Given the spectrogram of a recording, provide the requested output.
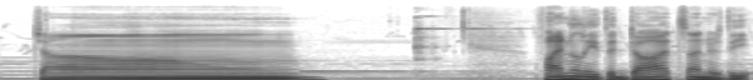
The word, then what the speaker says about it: Cāṅg: So it's like CH but less breathy. Sanskrit tends to be less breathy than our regular English variants. Chang. Try to do it with as least air as possible. Chang.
